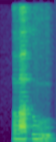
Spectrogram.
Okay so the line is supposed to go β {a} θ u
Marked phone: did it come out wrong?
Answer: no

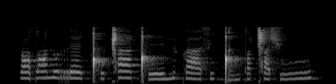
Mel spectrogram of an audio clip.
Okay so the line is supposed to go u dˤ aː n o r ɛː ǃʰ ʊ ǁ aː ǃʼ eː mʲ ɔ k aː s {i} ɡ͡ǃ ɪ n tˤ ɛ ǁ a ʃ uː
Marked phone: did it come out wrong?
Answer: no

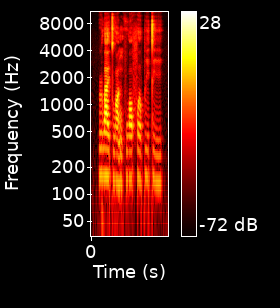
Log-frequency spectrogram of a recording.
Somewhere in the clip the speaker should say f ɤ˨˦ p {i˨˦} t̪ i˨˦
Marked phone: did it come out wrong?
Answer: no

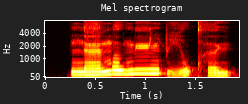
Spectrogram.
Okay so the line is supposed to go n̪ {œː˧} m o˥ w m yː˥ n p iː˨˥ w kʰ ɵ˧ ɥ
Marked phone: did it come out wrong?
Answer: no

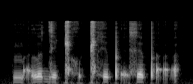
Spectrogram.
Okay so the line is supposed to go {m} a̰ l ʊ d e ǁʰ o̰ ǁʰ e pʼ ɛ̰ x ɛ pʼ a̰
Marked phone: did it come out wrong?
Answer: no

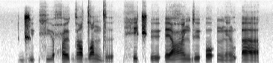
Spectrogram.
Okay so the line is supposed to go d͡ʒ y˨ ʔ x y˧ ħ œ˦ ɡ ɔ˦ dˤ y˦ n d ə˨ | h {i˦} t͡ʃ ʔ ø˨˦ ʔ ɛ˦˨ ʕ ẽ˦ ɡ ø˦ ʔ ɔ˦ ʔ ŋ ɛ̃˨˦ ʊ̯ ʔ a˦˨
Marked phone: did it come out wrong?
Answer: yes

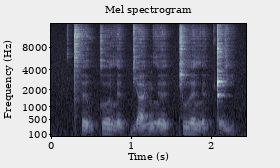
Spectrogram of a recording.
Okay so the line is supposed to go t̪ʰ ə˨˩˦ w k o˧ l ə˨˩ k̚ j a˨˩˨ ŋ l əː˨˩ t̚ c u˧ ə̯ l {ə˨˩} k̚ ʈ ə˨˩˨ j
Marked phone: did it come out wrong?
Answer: no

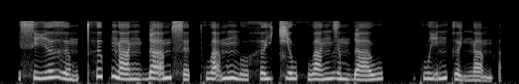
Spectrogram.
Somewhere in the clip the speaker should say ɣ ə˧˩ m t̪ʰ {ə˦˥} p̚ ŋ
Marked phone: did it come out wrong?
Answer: no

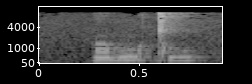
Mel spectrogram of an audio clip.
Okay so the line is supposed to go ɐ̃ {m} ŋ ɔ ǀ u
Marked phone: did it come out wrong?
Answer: no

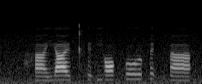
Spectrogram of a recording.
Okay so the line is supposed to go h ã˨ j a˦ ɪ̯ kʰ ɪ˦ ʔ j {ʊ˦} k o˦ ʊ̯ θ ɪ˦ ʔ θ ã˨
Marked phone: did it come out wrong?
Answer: yes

